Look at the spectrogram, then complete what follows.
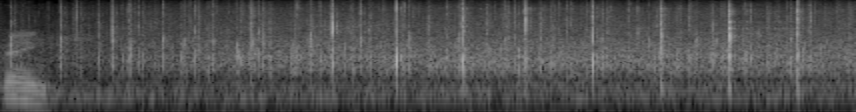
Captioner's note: audience applauds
